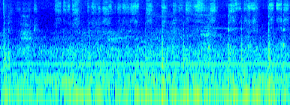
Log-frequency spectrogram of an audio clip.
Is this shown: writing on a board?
yes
